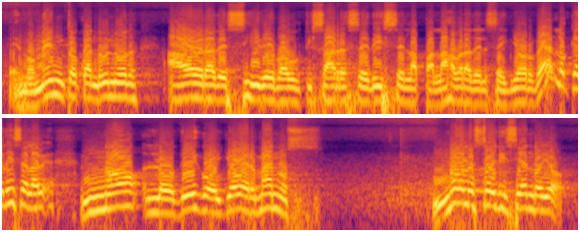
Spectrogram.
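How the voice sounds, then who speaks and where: A pastor delivers an emphatic evangelistic sermon and keeps putting questions to his listeners. His voice sits high for a man. The sound carries a long reverb, as in a large hall. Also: animated, a little slow, a little mellow. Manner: emphatic preaching with rhetorical questions to the congregation.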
